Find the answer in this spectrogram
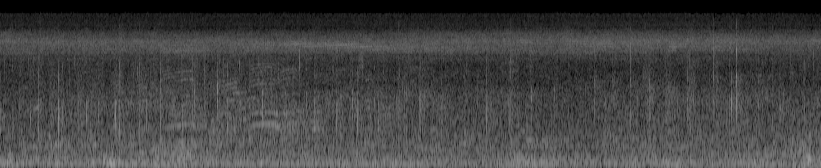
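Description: Footsteps with scattered light clicks and taps of archery gear as archers walk past carrying their bows, over a steady outdoor background with faint distant voices.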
